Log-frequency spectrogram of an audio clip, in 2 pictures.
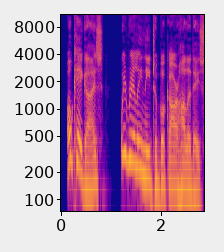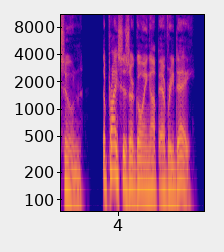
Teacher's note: He drops his voice on day, signaling he is done.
